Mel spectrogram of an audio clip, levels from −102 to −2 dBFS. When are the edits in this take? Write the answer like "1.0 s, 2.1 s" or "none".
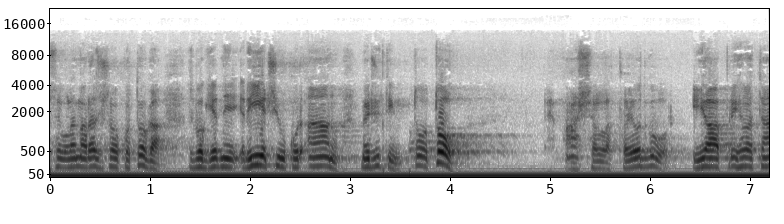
3.6 s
